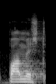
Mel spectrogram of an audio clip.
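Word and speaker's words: palmist: पामिश्ड इसमें L silent रहता है।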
